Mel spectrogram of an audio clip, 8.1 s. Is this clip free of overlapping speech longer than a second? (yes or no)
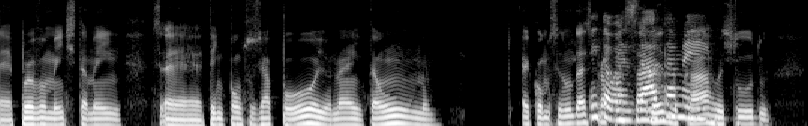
no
